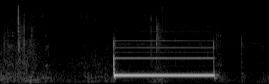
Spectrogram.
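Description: A single steady ringback tone of an outgoing telephone call sounds for about a second, loud and clear, with faint background noise before and after it. No one speaks.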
